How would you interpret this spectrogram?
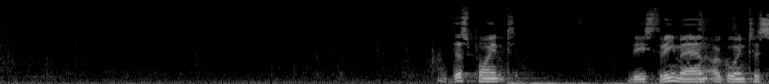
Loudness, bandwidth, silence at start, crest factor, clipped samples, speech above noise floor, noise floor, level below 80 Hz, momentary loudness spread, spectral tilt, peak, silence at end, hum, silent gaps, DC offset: -28 LUFS; 15.5 kHz; 0.1 s; 22 dB; under 0.1%; 30 dB; -57 dBFS; -50 dBFS; 23 LU; -5 dB/octave; -10 dBFS; 0 s; none; none; under 0.1%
